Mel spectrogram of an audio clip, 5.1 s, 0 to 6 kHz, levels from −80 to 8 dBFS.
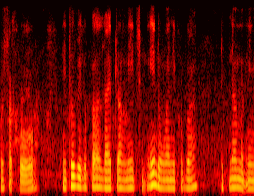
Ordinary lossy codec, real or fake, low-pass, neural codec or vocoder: Opus, 16 kbps; fake; 5.4 kHz; codec, 44.1 kHz, 7.8 kbps, DAC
